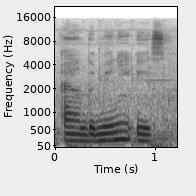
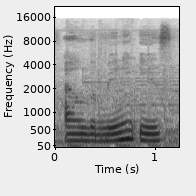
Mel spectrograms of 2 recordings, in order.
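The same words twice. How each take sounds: The two takes are said the same way.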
